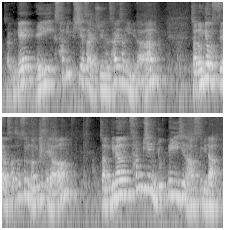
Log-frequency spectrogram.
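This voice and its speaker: A male high school teacher giving a classroom lecture, throwing quick questions at students in casual speech. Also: very animated, mellow. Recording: echoey classroom from a distance with faint noise.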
